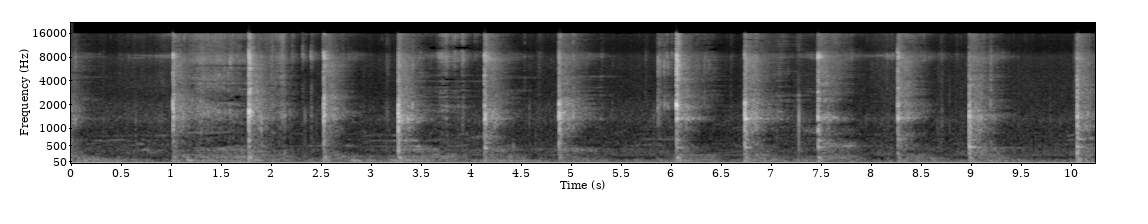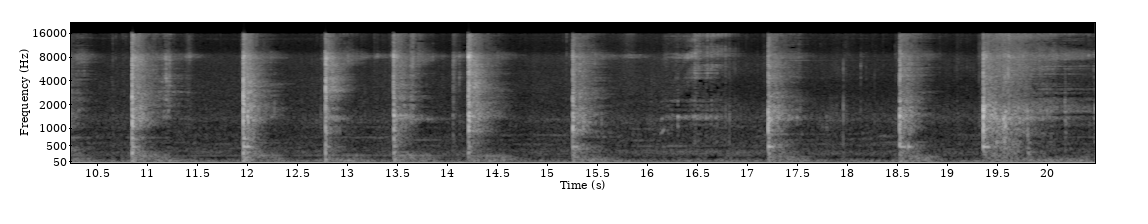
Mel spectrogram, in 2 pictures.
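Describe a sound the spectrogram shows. A blade chops into wood with sharp, regular blows.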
